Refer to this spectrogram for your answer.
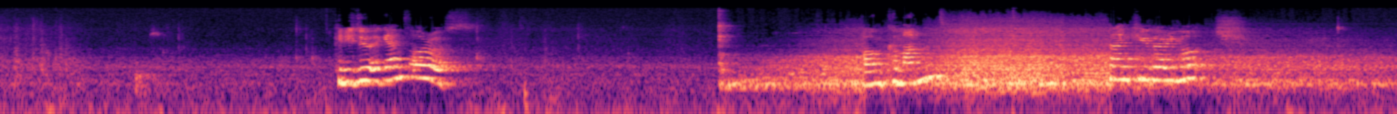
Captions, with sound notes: - Can you do it again for us? (hand dryer roaring) Oh, come on. Thank you very much.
